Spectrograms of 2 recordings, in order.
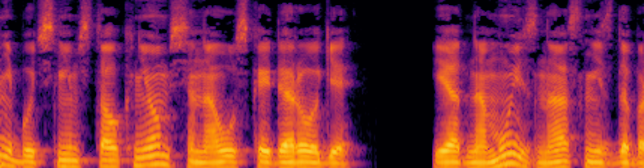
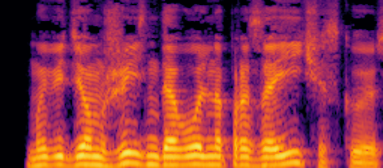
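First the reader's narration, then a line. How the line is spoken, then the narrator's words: Sighing. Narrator (Russian): сказал он, вздохнув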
